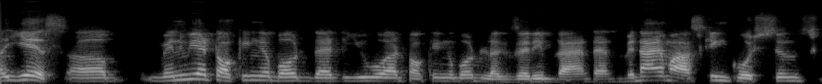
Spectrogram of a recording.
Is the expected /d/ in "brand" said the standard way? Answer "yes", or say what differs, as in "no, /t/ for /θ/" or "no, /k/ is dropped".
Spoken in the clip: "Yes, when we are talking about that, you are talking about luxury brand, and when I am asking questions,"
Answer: yes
